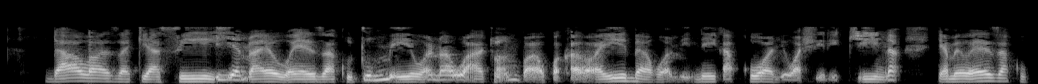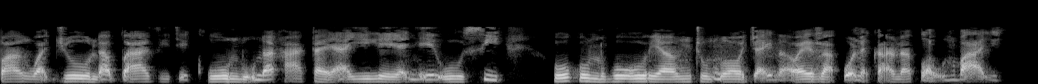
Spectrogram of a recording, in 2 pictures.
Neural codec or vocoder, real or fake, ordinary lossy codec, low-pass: autoencoder, 22.05 kHz, a latent of 192 numbers a frame, VITS, trained on one speaker; fake; MP3, 24 kbps; 7.2 kHz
